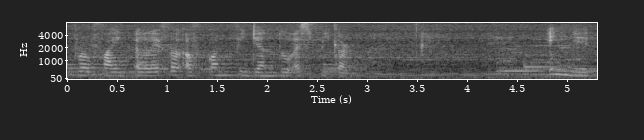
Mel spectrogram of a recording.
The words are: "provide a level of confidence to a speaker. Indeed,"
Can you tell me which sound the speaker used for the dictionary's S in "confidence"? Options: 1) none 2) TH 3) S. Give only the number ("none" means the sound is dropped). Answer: 1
